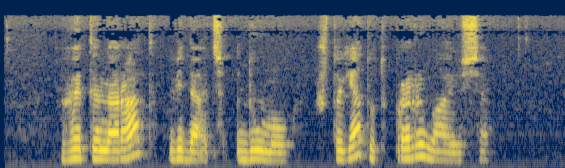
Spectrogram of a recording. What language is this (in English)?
Belarusian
